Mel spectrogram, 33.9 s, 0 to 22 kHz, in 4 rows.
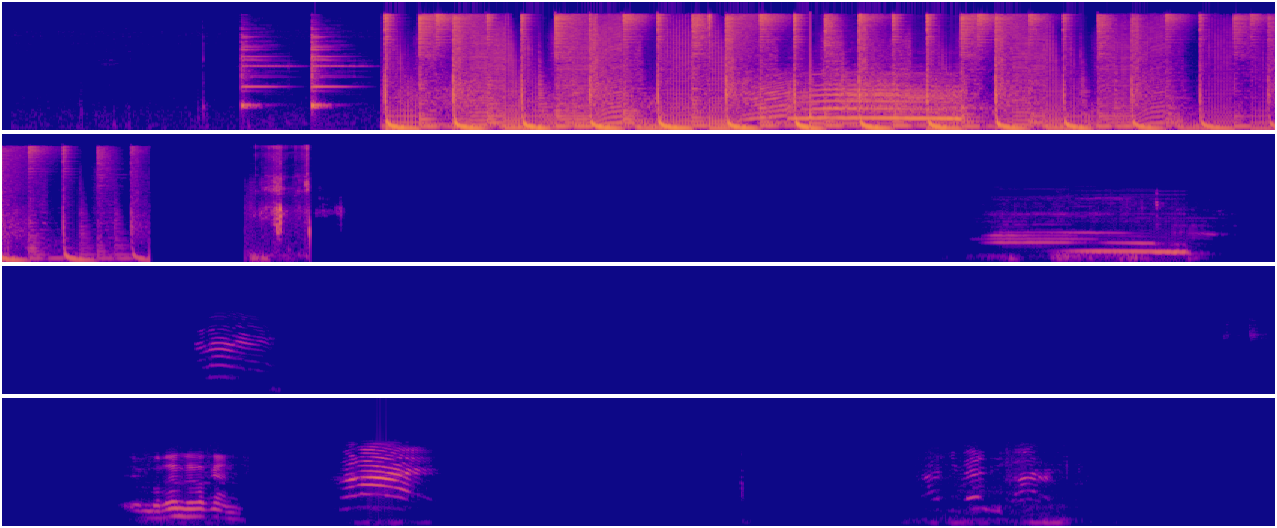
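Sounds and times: bell-like strikes: 1.6 - 2.6
electronic music with thumping beat: 2.6 - 9.4
high-pitched animal call: 5.0 - 6.5.

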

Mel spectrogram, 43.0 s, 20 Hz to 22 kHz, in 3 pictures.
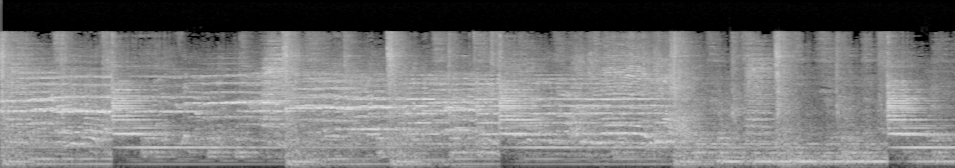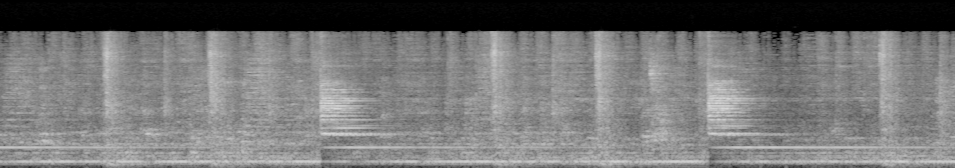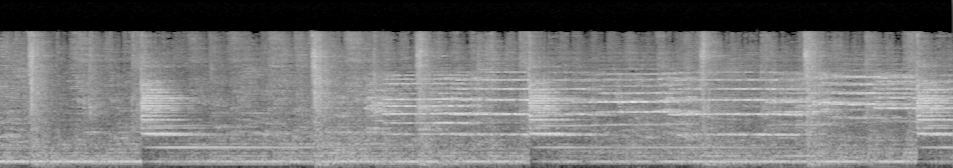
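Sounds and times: background music: 0.0 - 42.9
steady low drone: 0.0 - 42.9.

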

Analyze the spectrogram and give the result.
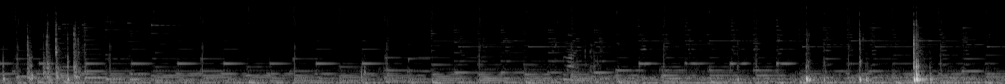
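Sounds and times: plastic toys knocking: 0.0 - 1.1, 7.3 - 9.5
background music: 0.0 - 10.0.

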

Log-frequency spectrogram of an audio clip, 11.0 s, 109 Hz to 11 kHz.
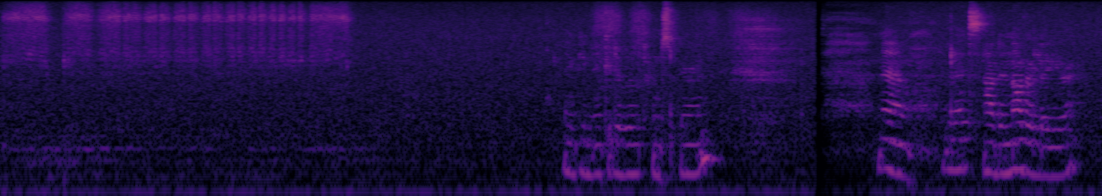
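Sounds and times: stylus scratching on glass screen: 0.0 - 3.6, 5.8 - 6.6.

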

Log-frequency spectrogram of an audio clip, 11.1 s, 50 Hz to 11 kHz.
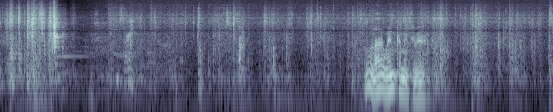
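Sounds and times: soft footsteps: 0.0 - 11.0.

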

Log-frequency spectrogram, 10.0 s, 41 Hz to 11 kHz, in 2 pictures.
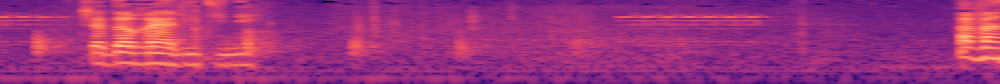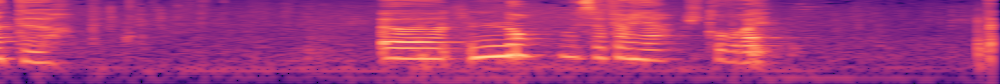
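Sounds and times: electronic telephone ringing: 0.0 - 0.4, 3.1 - 4.0.

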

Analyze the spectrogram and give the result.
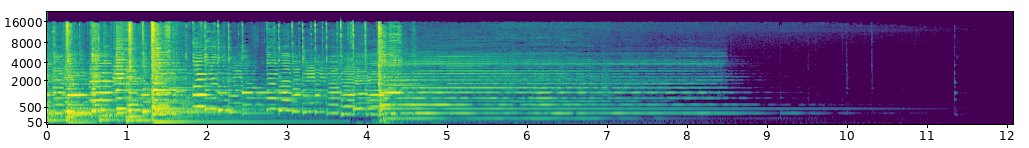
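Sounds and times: string band chord: 0.0 - 9.3.

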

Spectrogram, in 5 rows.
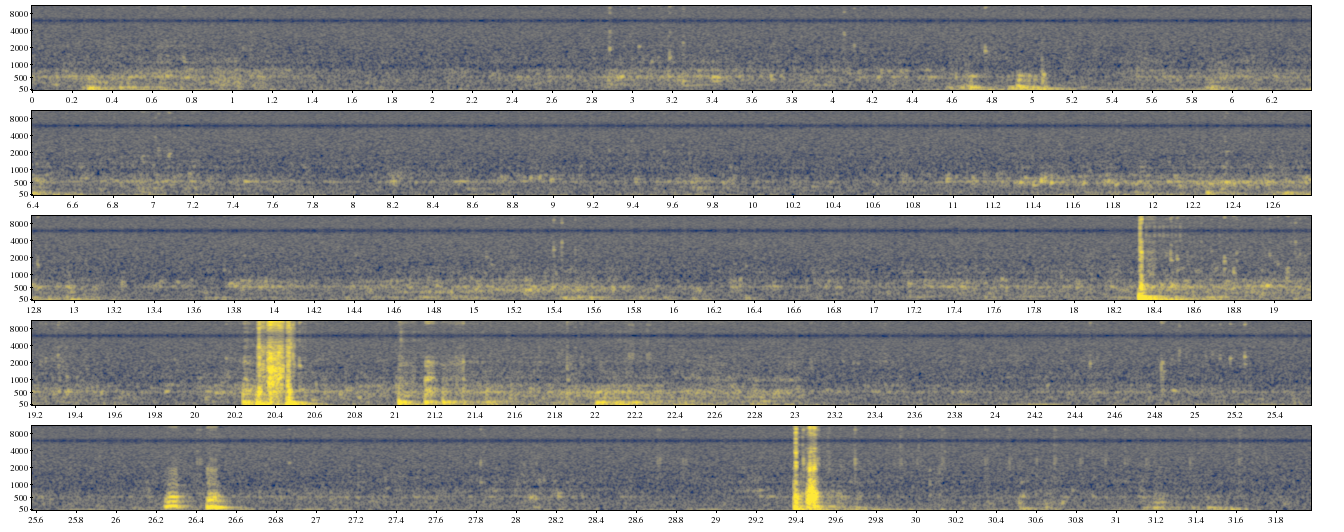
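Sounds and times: underwater sloshing water: 0.0 - 31.9.

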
